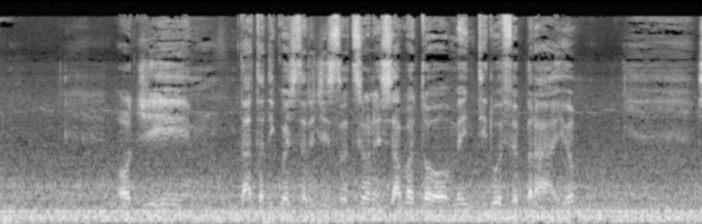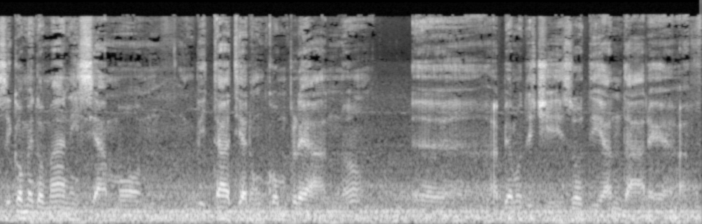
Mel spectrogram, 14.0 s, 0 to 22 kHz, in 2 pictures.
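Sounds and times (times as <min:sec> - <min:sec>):
low rumble of road noise inside a moving car: 0:00.0 - 0:14.0
speech: 0:01.2 - 0:06.4, 0:07.0 - 0:14.0.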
